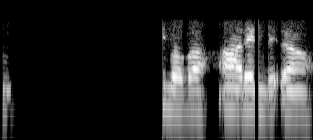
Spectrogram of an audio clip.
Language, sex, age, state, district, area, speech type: Tamil, female, 30-45, Tamil Nadu, Pudukkottai, urban, conversation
